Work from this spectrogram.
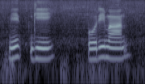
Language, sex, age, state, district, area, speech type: Santali, female, 45-60, West Bengal, Malda, rural, read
